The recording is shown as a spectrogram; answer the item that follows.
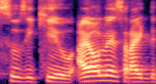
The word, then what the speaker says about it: SuzieQ: hear yourself yeah so the way you pronounce it is susie q i always write the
